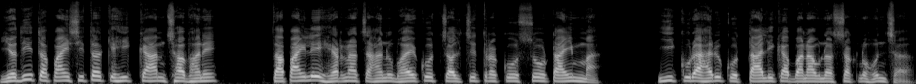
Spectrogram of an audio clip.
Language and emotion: Nepali, neutral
